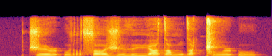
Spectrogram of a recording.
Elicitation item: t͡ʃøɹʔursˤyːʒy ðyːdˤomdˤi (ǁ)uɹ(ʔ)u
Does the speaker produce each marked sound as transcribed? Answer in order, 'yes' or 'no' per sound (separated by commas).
yes, yes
